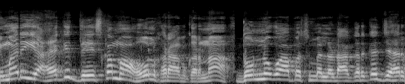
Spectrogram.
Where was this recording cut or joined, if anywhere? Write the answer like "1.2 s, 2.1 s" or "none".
2.3 s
